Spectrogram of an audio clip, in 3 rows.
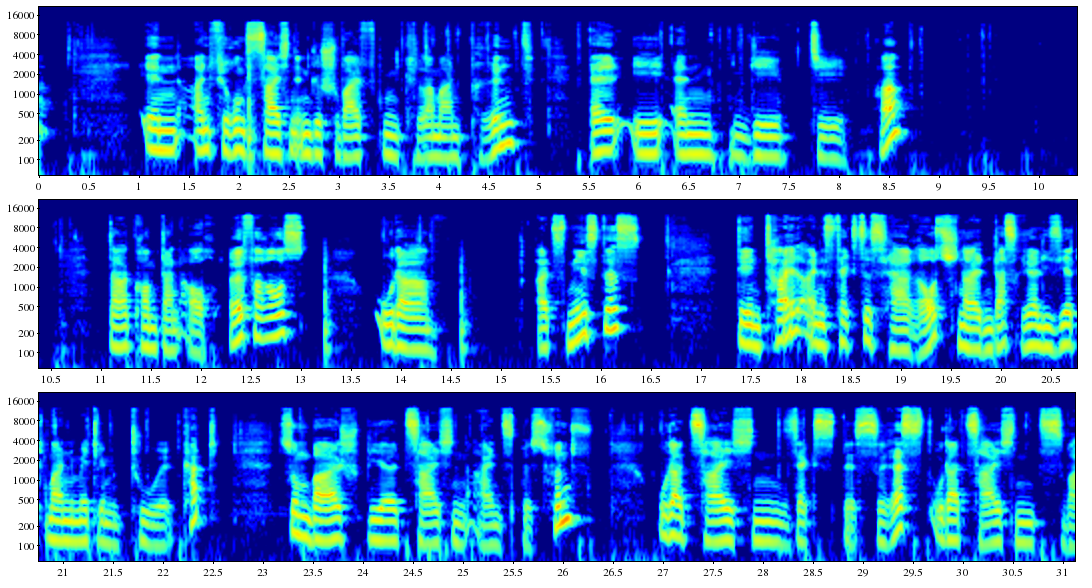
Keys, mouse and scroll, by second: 0.0 shift+space, 2.5 alt+7, 2.6-6.5 typing, 7.9 BackSpace, 9.1 alt+0, 10.7 Return, 11.6 Up, 12.8 BackSpace, 20.4-21.5 typing, 23.0-24.8 typing, 25.1 Return, 25.5 Up, 26.4 BackSpace, 28.0-31.1 typing, 29.1 Up.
